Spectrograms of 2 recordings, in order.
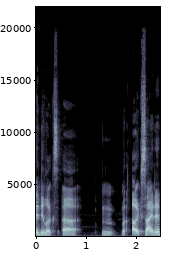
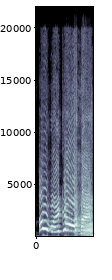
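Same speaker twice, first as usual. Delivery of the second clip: high, loud, drawn-out squeal; overjoyed cry; 13 dB louder, slower than usual. Acted. Player's character scoops up her brother, squealing. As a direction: wail it high in joyful shock. Acted reunion with long-lost brother.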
